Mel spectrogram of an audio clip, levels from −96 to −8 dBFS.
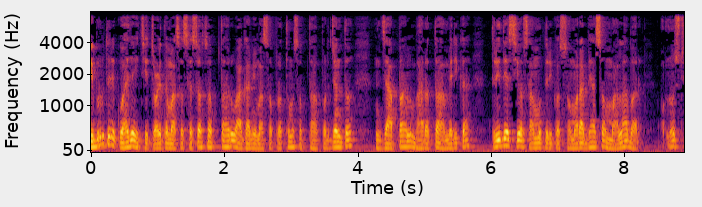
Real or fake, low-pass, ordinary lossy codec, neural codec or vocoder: real; 7.2 kHz; none; none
